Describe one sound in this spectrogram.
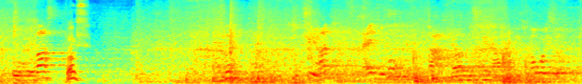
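A man talks and calls out nearby.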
